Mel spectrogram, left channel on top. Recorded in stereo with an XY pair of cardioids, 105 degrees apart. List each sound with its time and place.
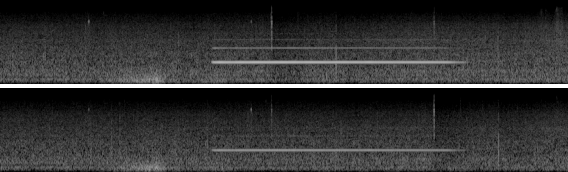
2.1 s a flute: 65° left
